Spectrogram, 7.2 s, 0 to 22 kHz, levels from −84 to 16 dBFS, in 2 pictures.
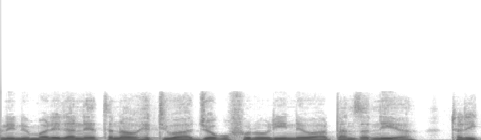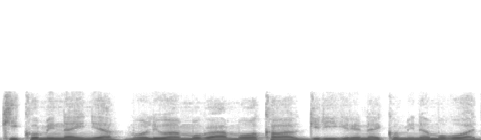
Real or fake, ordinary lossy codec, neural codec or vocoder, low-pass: fake; none; codec, 16 kHz, 0.5 kbps, X-Codec, WavLM features, trained on Multilingual LibriSpeech; none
